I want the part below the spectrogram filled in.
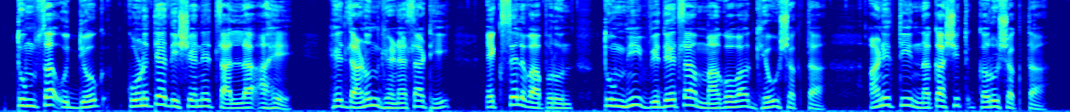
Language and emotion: Marathi, neutral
